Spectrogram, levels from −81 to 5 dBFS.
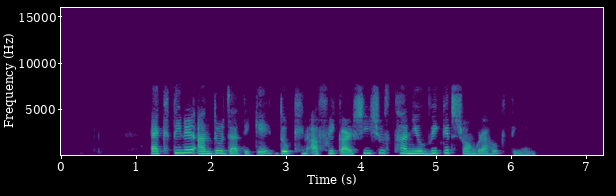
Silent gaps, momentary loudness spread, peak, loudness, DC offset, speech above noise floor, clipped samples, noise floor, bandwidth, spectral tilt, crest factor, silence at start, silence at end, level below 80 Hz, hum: none; 10 LU; -8 dBFS; -25 LUFS; under 0.1%; over 65 dB; under 0.1%; under -90 dBFS; 8 kHz; -4.5 dB/octave; 20 dB; 1.2 s; 0.9 s; -72 dBFS; none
